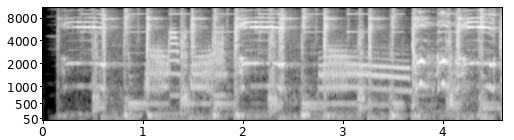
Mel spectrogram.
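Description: Chickens cluck repeatedly and a rooster crows, with loud, close calls overlapping in a busy, continuous stretch of barnyard noise.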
